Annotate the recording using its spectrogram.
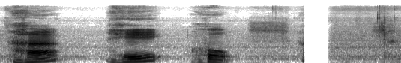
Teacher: ہا کو زبر زیر پیش کے ساتھ یوں ادا کریں گے: ہا زبر ہا، ہا زیر ہے، ہا پیش ہو، ہا، ہے، ہو۔ نرم آواز سے ادا ہو۔ صفت لازمہ رخوت کی وجہ سے۔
